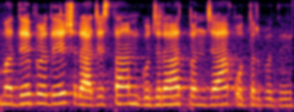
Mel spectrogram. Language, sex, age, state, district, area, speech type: Sindhi, female, 30-45, Madhya Pradesh, Katni, rural, spontaneous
